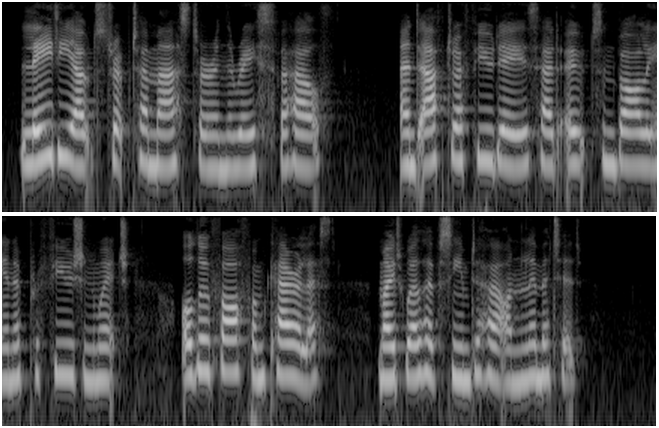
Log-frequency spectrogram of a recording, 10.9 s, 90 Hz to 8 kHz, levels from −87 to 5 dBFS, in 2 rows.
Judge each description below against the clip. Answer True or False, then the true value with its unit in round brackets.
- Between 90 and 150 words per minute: False (180 wpm)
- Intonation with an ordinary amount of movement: False (1.7 semitones)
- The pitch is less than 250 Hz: False (255 Hz)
